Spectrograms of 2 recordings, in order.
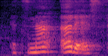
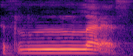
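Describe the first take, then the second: First: "lettuce" said as "uttuce", the l dropped; mock wrong "lettuce" without its l; wrong sound. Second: "lettuce" slow with a clear l; slow model "lettuce" with a firm l; correct sound. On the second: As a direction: draw out "lettuce" carefully, l first. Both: Shown as a demonstration. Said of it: "'Cause it's not".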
